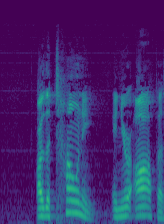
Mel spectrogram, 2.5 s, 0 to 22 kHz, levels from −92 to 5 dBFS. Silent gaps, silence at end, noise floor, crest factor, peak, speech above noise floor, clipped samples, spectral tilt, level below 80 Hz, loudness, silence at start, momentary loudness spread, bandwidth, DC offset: none; 0 s; -70 dBFS; 20 dB; -12 dBFS; 38 dB; under 0.1%; -5 dB/octave; -68 dBFS; -32 LUFS; 0.55 s; 9 LU; 14.5 kHz; under 0.1%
